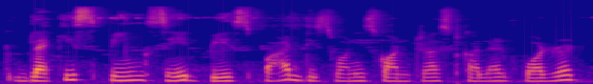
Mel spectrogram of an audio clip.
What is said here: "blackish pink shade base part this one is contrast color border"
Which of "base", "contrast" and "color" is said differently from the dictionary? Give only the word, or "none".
none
